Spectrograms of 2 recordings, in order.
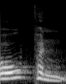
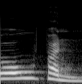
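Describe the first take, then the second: Both takes have the same delivery.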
